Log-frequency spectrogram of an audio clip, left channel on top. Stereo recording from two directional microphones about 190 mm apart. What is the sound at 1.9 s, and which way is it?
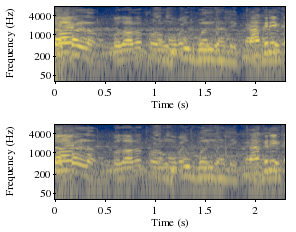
Speech, 5° left (ahead or behind).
